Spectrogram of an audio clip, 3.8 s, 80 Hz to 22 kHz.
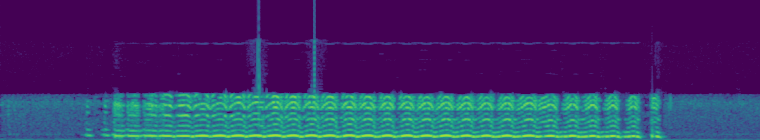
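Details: Nesting tawny owls in Wassenaar, 11 February, evening, after the first egg; male calls, female answers. One sustained quavering trill, close and clear, lasting nearly three seconds and ending with a brief burst.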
